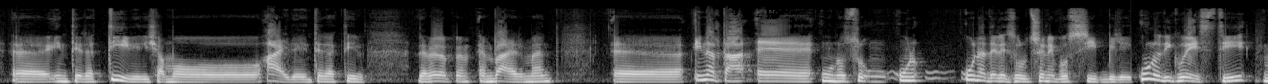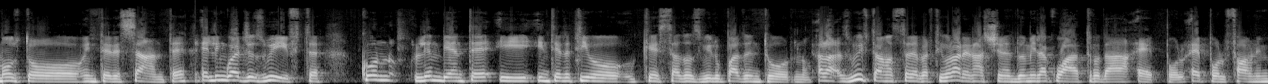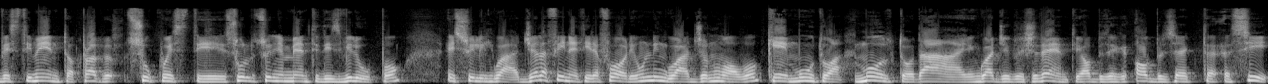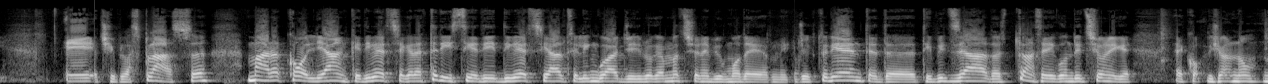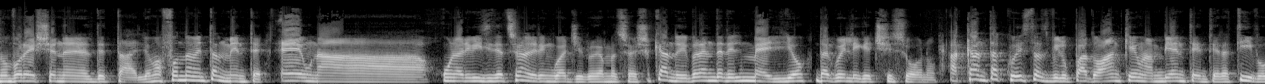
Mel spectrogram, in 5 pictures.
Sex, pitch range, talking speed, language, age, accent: male, 130-160 Hz, 130 wpm, Italian, 40-59, native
